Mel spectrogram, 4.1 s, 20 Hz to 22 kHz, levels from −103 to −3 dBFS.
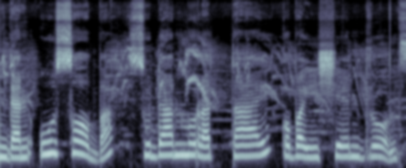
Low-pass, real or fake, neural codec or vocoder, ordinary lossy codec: none; real; none; none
